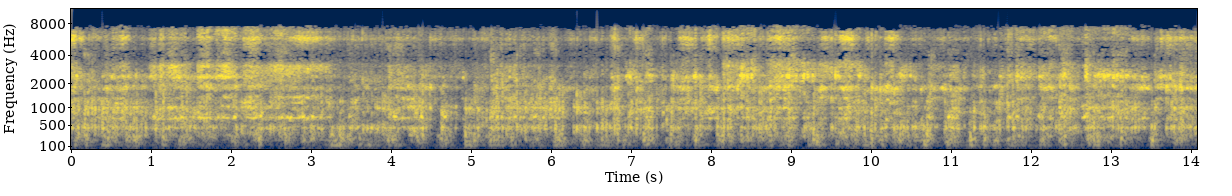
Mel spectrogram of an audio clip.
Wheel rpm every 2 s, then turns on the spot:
90, 90, 90, 90, 90, 90, 90.
none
